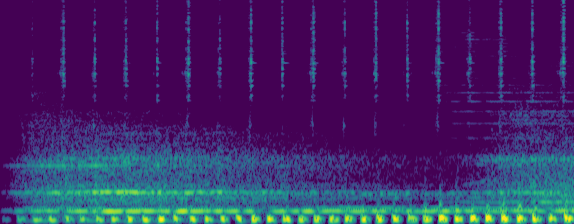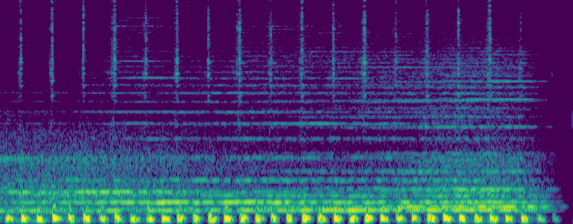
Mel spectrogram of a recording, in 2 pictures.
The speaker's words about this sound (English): This is a score designed to keep the viewer on edge, and for one thing, we hear the sound of ticking throughout.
